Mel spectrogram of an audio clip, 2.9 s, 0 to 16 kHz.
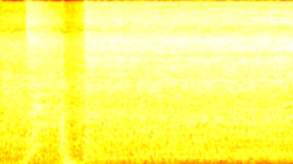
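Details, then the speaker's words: Hyundai Venue after ECM repair: codes P0300/P0301 had come from missing supply pulses to injectors 1 and 2. Engine now blips, then settles into a steady, even idle with no stumbling or hunting. Misfire and RPM problem solved, scan shows no faults. "अपना ECM repair करने के बाद यह अपना missing का problem solve हो गया गाड़ी में।"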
